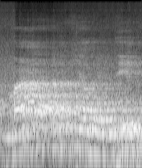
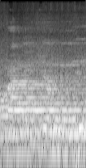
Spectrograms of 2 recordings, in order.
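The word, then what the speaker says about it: مالك يوم الدين: Maliki Yaumiddin sama Maliki Yaumiddin dua-duanya benar. Memang turun dua kali. Jadi boleh baca panjangnya juga panjangnya, cuma satu alif. Maliki Yaumiddin dengan Maliki Yaumiddin.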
